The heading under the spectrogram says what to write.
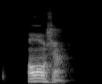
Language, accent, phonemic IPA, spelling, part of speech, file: French, France, /ɑ̃.ʒɛ̃/, engin, noun, LL-Q150 (fra)-engin.wav
- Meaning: 1. any device, contraption or machinery, particularly a complex, dangerous or powerful one 2. a piece of military equipment 3. a piece of heavy machinery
